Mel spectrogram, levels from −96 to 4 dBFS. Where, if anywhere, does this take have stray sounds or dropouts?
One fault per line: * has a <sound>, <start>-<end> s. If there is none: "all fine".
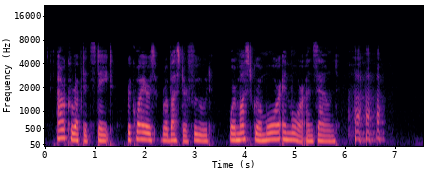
* has a laugh, 6.1-6.8 s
